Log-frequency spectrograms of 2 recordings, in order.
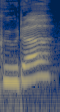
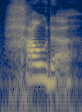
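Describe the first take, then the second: First: The word begins with a hard G sound. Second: The word begins with a breathy H-like sound. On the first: "Doesn't that word look and feel better in your mouth if you say it like Gouda?" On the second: "Why do we have to say it like Howda?"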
